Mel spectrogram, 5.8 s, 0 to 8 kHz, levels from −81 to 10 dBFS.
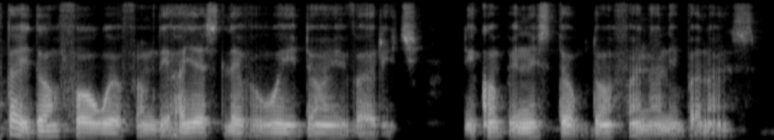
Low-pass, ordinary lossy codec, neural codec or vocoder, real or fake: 7.2 kHz; none; autoencoder, 48 kHz, 128 numbers a frame, DAC-VAE, trained on Japanese speech; fake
